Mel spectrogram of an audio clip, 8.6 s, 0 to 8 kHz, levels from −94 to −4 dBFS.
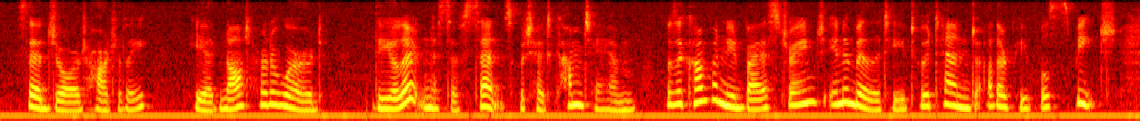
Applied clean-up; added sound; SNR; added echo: none; none; none; none.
